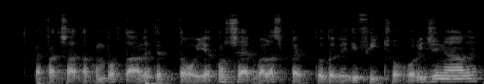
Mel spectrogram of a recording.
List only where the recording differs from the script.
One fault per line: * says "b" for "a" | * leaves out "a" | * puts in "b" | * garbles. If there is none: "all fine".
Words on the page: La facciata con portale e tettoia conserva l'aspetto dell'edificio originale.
all fine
